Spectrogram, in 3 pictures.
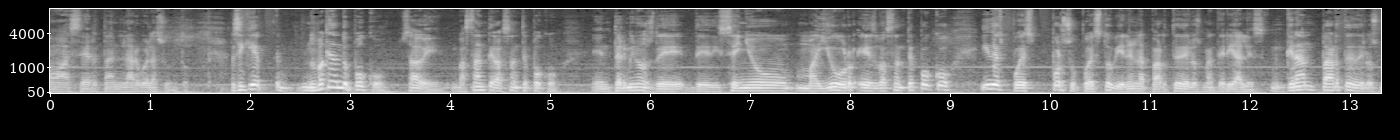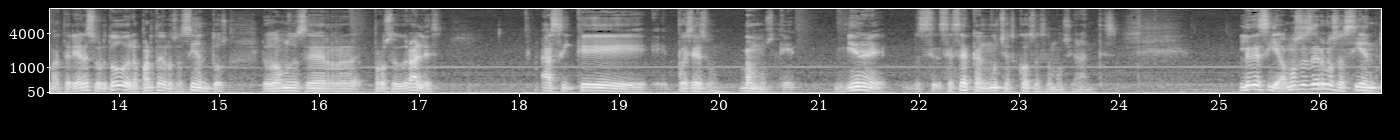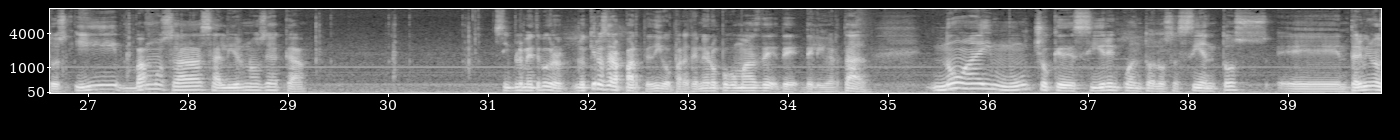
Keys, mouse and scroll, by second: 26.2-26.5 scroll down 2, 26.8-28.9 shift+drag, 29.0 shift+scroll down 2, 29.4 shift+click, 30.2-31.4 shift+drag, 31.5 shift+scroll up 2, 32.1-35.9 shift+drag.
